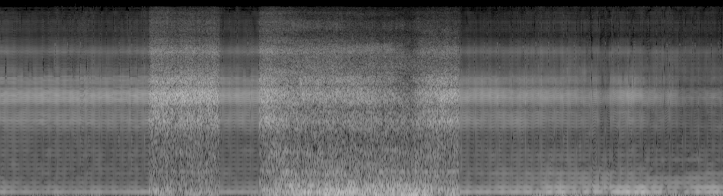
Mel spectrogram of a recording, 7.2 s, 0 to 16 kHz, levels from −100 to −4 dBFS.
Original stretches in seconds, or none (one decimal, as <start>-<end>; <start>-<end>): 1.5-2.2; 2.6-4.6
